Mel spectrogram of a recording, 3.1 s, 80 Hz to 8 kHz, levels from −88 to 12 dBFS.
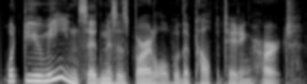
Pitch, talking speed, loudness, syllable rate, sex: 140 Hz, 215 wpm, -15 LUFS, 5.1 syllables/s, male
